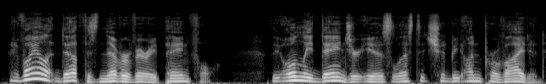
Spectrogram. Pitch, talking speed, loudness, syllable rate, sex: 140 Hz, 175 wpm, -17 LUFS, 5.2 syllables/s, male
